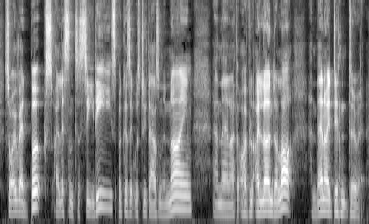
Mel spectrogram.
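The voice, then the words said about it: English accent. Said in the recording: “you are legit English ... gets so much free shit through this accent”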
